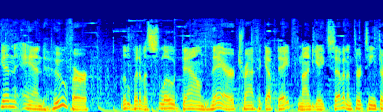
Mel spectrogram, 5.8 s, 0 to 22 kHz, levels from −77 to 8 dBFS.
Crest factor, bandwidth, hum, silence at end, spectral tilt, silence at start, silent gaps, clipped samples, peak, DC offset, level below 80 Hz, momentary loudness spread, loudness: 14 dB; 11.5 kHz; none; 0 s; -5 dB/octave; 0 s; none; under 0.1%; -2 dBFS; under 0.1%; -36 dBFS; 3 LU; -16 LUFS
